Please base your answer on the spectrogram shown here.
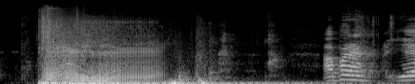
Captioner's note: Arizona farts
